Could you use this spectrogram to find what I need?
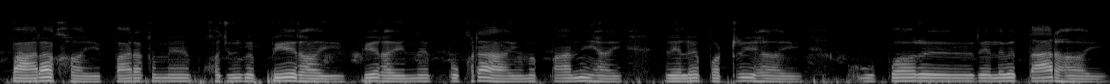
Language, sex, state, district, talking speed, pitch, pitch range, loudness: Bajjika, male, Bihar, Vaishali, 130 wpm, 145 Hz, 135-150 Hz, -30 LUFS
